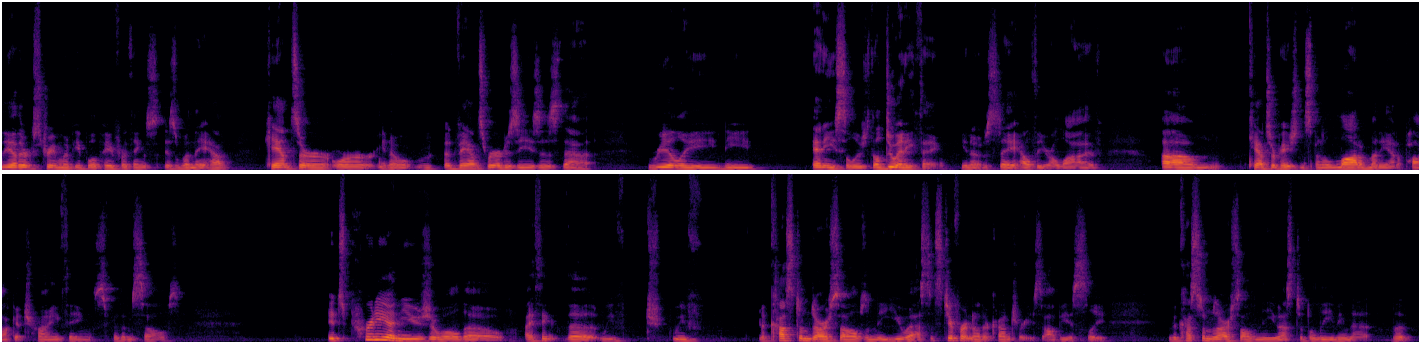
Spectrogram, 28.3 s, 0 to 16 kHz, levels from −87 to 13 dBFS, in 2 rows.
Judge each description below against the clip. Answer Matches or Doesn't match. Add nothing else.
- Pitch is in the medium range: Matches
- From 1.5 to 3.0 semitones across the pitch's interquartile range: Matches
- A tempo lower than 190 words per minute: Matches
